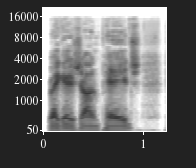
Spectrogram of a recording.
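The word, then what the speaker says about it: Regé-Jean Page: Reggae Jean Page.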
